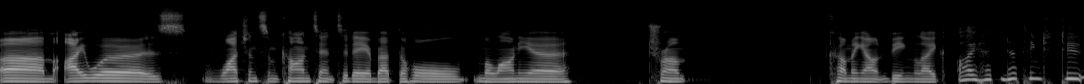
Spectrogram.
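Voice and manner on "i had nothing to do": put-on British accent, pitched very high. Imitating a public figure's denial: imitating Melania Trump in British accent. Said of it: "Why do I always go British with their voice?".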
